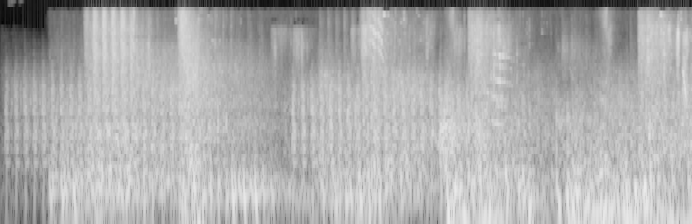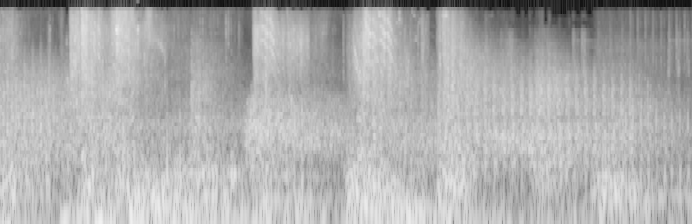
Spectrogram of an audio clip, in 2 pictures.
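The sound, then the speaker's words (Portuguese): Gunfire from soldiers charging out of a fort and fanning out in an arc while shooting at a besieging troop: many loud, rapid shots and bursts overlap in a dense, nearly unbroken barrage. “Saíram de assalto, se espalhando em arco, atirando contra a modesta tropa sitiante.”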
